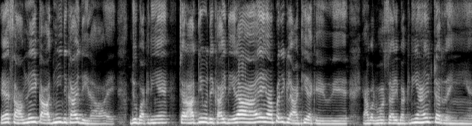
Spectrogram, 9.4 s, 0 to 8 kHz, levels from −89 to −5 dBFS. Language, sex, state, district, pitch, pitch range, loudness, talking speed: Hindi, male, Bihar, Gaya, 215 Hz, 185-240 Hz, -14 LUFS, 210 wpm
